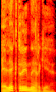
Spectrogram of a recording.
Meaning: electric power
- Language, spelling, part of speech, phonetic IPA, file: Russian, электроэнергия, noun, [ɛˌlʲektrəɛˈnɛrɡʲɪjə], Ru-электроэнергия.ogg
